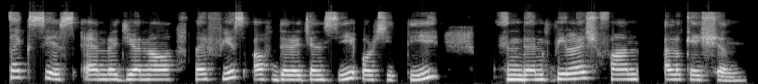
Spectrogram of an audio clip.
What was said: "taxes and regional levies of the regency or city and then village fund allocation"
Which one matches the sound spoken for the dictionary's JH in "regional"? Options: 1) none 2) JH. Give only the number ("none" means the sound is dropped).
1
